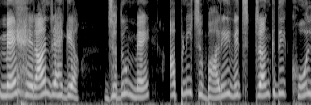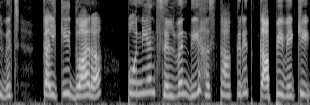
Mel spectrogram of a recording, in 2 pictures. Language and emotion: Punjabi, surprised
